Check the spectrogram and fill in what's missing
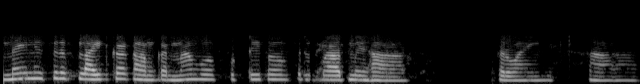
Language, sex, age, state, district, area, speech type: Hindi, female, 60+, Madhya Pradesh, Jabalpur, urban, conversation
